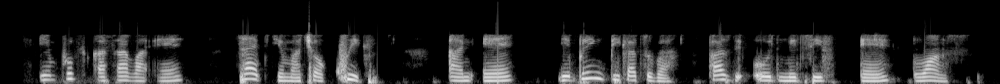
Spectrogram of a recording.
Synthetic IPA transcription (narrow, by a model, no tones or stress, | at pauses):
ĩmpɹuvkʰasavaʔɛ̃ | tʰaɪpd͡ʒɛ̃mat͡ʃɔkʰwik | ãnɛ̃ | debɹĩŋbiɡatʰuba | pʰasdioldnetiv | ɛ̃ | wãns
